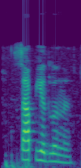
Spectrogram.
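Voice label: "сапйӧдлыны", Komi, female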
